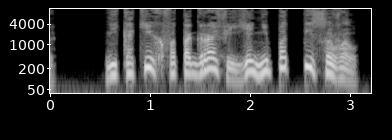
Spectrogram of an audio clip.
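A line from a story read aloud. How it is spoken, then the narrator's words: Heated exclamation. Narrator (Russian): с жаром воскликнул он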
